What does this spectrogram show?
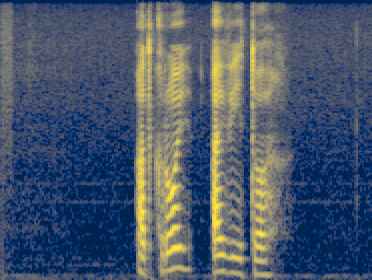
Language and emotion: Russian, neutral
